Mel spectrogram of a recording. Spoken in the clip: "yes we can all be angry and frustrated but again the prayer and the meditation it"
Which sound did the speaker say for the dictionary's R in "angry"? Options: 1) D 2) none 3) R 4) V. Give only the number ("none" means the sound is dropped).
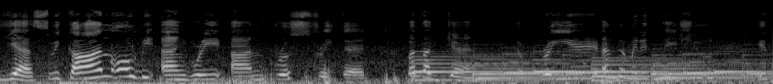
3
